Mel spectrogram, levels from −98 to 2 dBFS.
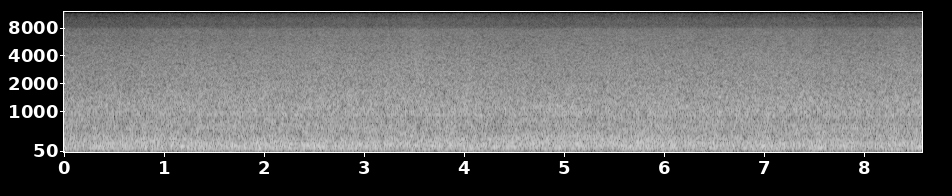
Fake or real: fake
